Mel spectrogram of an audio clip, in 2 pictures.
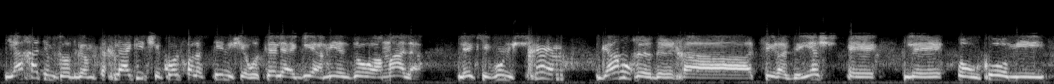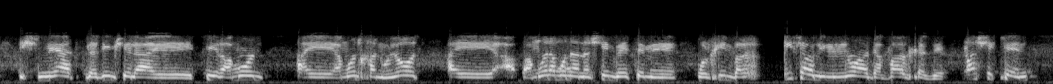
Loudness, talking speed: -13 LUFS, 130 wpm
